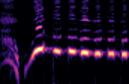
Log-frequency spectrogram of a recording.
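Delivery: shrill, very loud, obnoxious whooping. Game master describing a Muppet in a pile, making its obnoxious whooping sound. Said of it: "obnoxious sound of this one going".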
